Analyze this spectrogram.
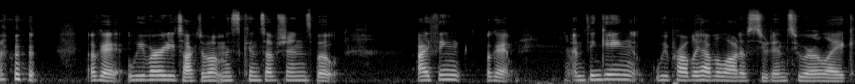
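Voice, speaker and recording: Speaking at a moderate pace with long, frequent pauses, a woman with a medium pitch keeps her intonation fairly even on a very clean recording with a silent background. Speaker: youth leader, podcast co-host. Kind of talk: casual chat. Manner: not loud.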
